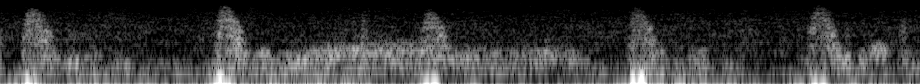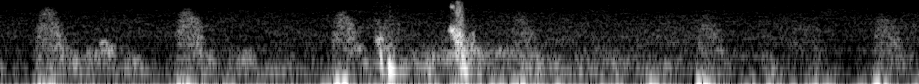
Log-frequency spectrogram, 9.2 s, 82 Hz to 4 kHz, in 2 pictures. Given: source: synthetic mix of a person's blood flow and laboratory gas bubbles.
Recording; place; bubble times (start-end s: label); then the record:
Doppler ultrasound of blood flow; subclavian vein
6.46-6.60 s: bubbles
6.83-6.98 s: bubbles
From the record:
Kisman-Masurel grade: 113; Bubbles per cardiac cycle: 1 to 2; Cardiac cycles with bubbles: 1 to 10%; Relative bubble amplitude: loud (0.450 to 0.775); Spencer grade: 1 (occasional bubble signal discernible with the cardiac motion signal, with majority of cardiac periods free of bubbles); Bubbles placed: anywhere in the cardiac cycle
